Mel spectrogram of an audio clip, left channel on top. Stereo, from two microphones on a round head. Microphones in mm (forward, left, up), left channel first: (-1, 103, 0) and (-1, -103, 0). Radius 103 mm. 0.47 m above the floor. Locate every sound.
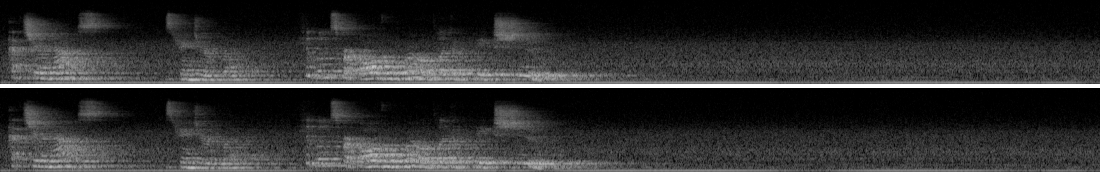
0.1 s a woman speaking: 5° left (ahead or behind), 2.0 m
